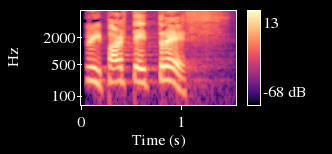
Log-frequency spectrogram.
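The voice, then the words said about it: Put-on Mexican accent. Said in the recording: “that's my Mexican accent. I don't even know if it was very good.”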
